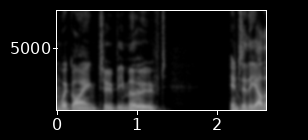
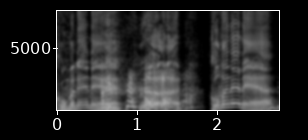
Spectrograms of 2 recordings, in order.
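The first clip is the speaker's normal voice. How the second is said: mock Scouse accent; 9 semitones higher, 3 dB louder, slower than usual. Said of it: "I don't know what accent I'm doing".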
